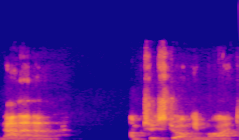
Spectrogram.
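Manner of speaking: soft, low, calm, easy, unshakable, assured tone. Showing how to answer someone pushing you to have a drink, with a little grin. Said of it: "And do it with a little grin".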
